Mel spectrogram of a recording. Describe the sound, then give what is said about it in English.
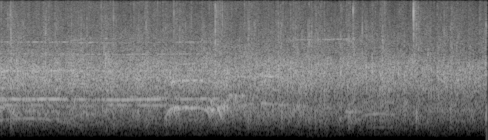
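Steady, sustained applause from a church audience for two church planters working in Ethiopia and Rwanda, a dense wash of clapping that holds at an even loudness for the whole stretch, with no voices standing out. “Would you put your hands together for these two today?”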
